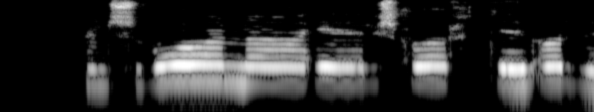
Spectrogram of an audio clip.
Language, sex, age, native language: Icelandic, male, 10, Icelandic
